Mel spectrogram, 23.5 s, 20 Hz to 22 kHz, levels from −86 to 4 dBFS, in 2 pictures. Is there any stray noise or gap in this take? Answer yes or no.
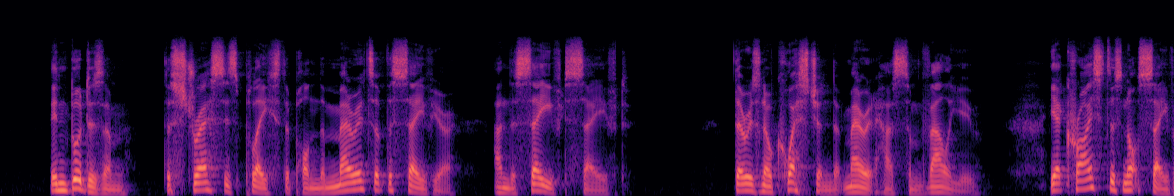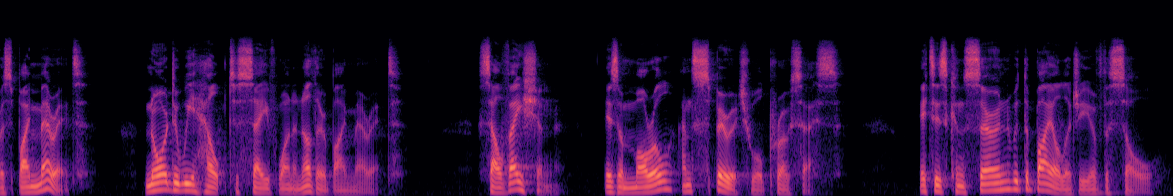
no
